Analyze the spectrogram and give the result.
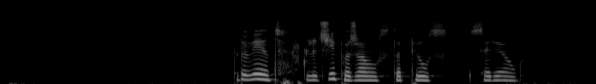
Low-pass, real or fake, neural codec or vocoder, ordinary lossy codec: none; fake; codec, 16 kHz, 2 kbps, X-Codec, HuBERT features, trained on balanced general audio; none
